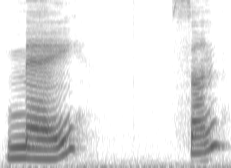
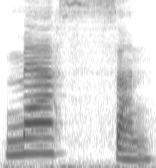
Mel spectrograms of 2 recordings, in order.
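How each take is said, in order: First: The first vowel is long, ending the syllable. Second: The first vowel is short, closed by s. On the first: The speaker calls it right. "We can try the word" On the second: The speaker calls it wrong.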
